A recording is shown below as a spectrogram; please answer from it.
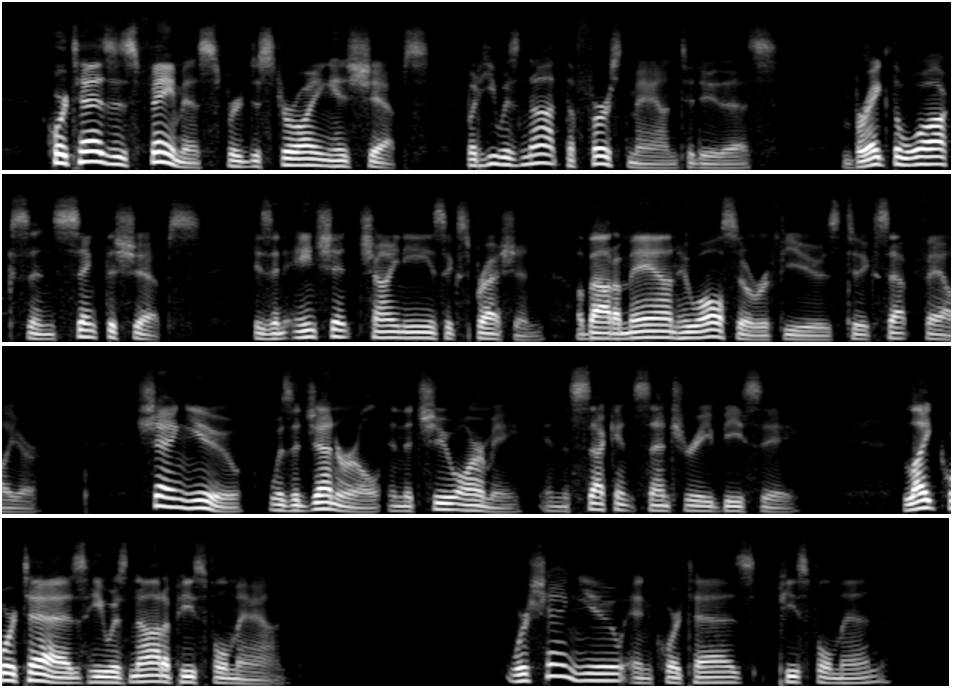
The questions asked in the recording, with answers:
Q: Were Sheng Yu and Cortez peaceful men?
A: No, they were not peaceful men.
